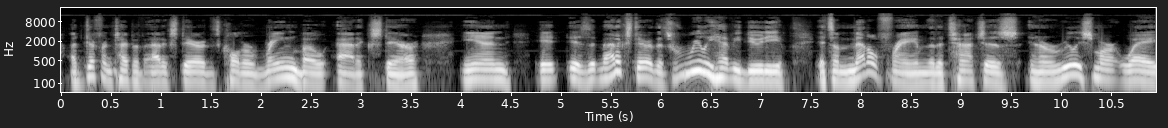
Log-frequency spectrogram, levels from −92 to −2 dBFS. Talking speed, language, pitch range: 180 wpm, English, 110-135 Hz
